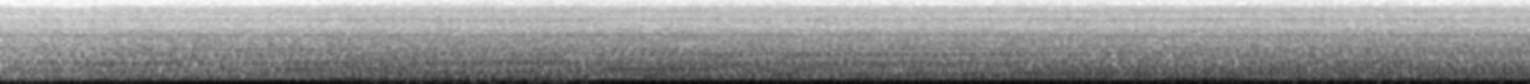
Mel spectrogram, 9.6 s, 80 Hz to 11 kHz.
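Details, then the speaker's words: 1999 Ford F-350 SuperDuty 7.3 Powerstroke diesel dually, 88k miles, fully serviced, automatic pulling uphill: steady deep drone, revs drop cleanly at the gear change near 3.5 seconds with no flare. Transmission shifts through gears without slipping. "we're gonna head up the hill here you can hear for yourself transmission go through all the gears you can hear it doesn't slip just pain gears"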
